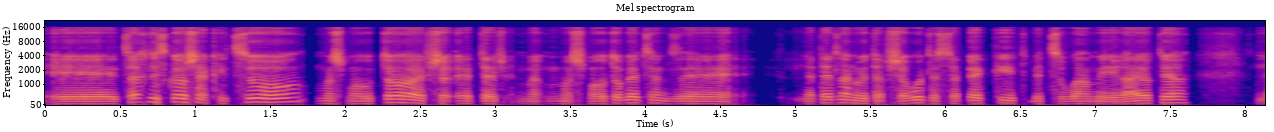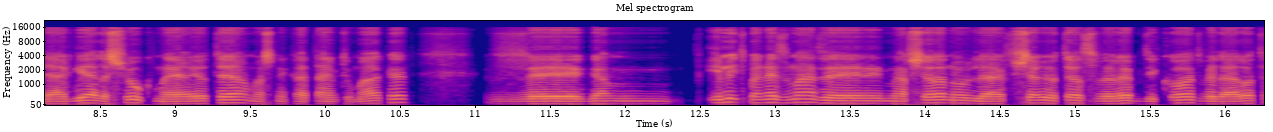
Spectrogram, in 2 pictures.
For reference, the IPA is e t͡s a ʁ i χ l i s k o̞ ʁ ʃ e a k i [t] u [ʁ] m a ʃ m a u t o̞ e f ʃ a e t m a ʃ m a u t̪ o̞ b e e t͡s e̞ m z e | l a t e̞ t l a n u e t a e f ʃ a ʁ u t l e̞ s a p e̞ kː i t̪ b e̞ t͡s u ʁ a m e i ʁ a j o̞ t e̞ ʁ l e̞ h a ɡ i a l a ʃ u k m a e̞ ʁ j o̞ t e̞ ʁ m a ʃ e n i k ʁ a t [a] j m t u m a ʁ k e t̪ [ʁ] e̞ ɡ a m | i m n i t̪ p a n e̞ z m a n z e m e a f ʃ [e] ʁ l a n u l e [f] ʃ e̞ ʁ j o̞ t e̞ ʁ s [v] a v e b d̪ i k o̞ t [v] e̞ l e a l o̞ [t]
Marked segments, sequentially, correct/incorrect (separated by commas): incorrect, correct, correct, incorrect, correct, correct, correct, correct, correct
